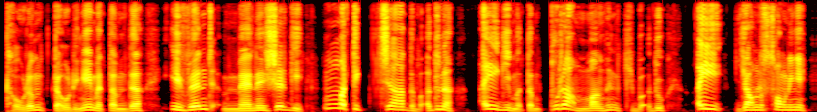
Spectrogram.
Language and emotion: Manipuri, angry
